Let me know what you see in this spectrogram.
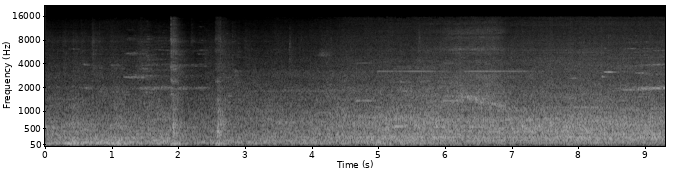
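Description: JR Central commuter electric train running into the platform alongside: a steady rumble of wheels on rail, two sharp clacks over a rail joint about two seconds in, and a few thin high-pitched squeals.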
